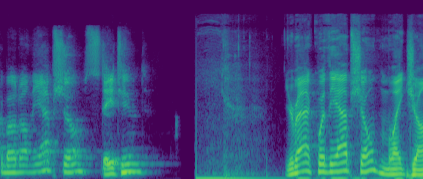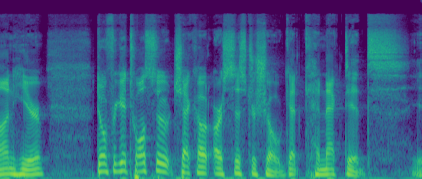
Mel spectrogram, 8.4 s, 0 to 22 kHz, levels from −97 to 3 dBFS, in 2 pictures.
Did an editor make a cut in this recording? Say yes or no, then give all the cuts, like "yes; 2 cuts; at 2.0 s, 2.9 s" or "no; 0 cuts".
yes; 1 cut; at 4.1 s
